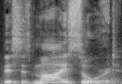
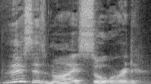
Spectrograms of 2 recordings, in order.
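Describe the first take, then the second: First: This is MY sword, slow, leaning on "my"; stress on my. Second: THIS is my sword, slow, leaning on "this"; stress on this. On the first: Showing off his sword to fans, stress on my. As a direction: draw out "my" in this is my sword. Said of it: "because this is my sword". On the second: Trying another take for fans, stress on this. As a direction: hit "this" hard in this is my sword. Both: Shown as a demonstration.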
